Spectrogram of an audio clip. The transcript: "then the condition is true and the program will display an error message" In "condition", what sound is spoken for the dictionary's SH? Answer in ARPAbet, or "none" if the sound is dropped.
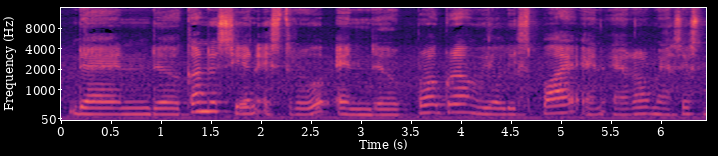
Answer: S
